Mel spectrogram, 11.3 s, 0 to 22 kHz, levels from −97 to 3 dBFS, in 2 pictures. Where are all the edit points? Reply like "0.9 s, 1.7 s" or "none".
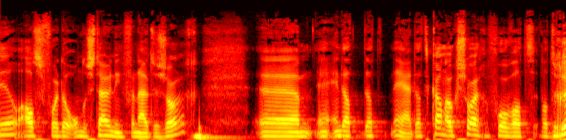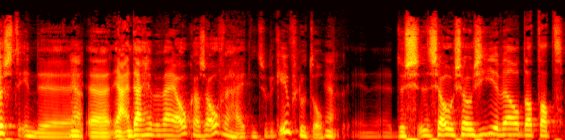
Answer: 5.4 s, 6.5 s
